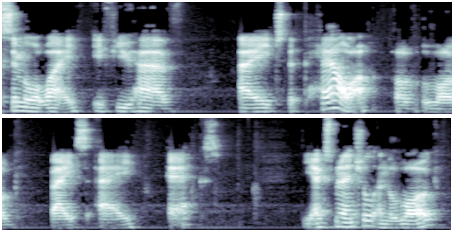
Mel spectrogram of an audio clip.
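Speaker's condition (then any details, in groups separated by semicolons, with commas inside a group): No condition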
